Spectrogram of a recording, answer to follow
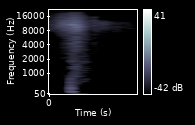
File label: sprint grass low; Escape from Tarkov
